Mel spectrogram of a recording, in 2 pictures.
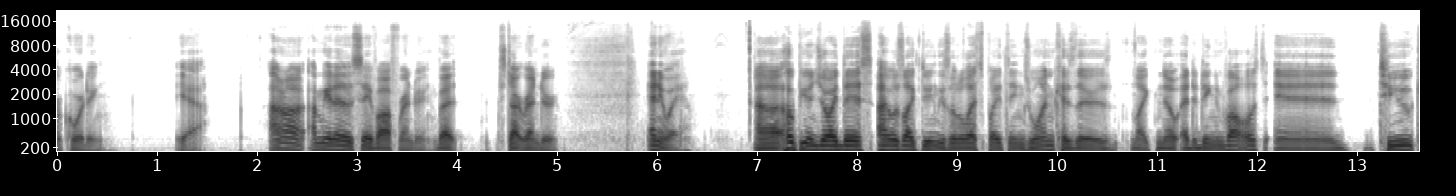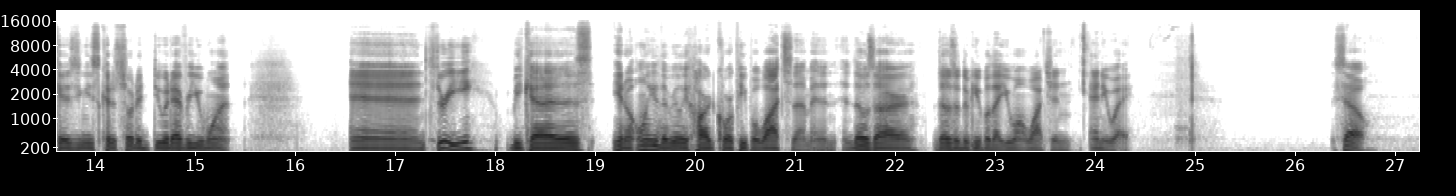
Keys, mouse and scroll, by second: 0.2 click.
